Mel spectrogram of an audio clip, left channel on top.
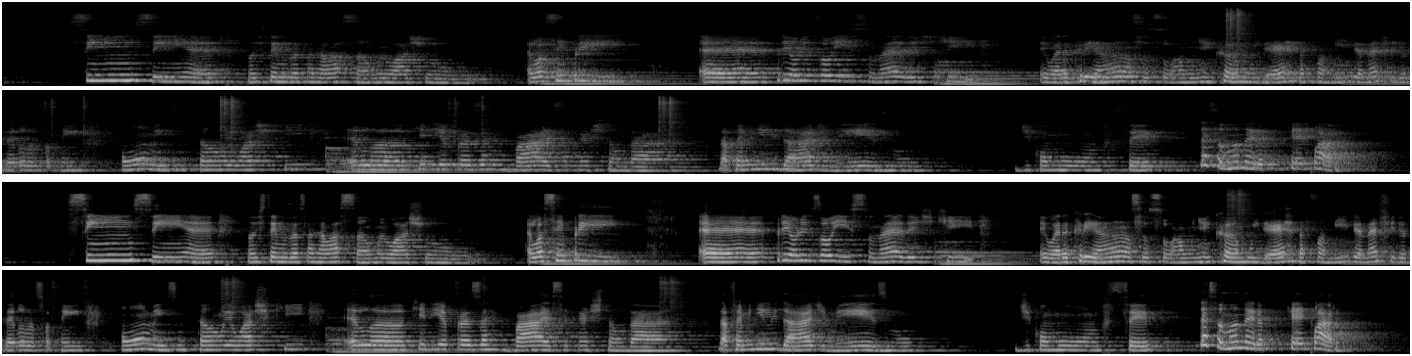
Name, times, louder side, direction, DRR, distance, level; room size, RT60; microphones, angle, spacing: voice 1, 0.7-4.7 5.2-6.6 7.0-9.9 10.4-20.8 21.2-23.2 24.2-25.6 26.1-27.5, right 4 dB, 55° right, 10 dB, 0.6 m, -30 dB
sound 1, 5.3-7.4 9.3-11.2 13.3-15.2 17.3-19.5, equal, 60° left, 1.5 m, -44 dB
sound 2, 12.2-12.7 14.0-15.1 16.1-16.8 18.3-19.1 20.3-21.1, left 4 dB, 85° left, 1.8 m, -48 dB
10.5 x 5.0 x 5.2 m, 1.4 s
head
